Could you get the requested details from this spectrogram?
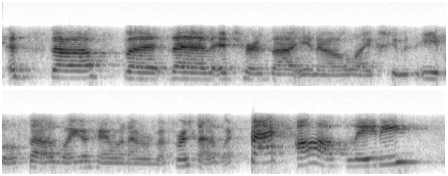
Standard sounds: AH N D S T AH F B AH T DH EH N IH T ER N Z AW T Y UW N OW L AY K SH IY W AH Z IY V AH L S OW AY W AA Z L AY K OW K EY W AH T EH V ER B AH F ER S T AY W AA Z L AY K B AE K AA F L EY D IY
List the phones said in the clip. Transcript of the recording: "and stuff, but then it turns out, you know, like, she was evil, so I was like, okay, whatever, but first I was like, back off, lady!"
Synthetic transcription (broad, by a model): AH N S T AH F B AH T DH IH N IH T ER N Z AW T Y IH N OW L AY K SH IY W AH Z IY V L S OW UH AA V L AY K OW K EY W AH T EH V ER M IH F ER S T AY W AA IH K B AE K AA F L EY D IY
